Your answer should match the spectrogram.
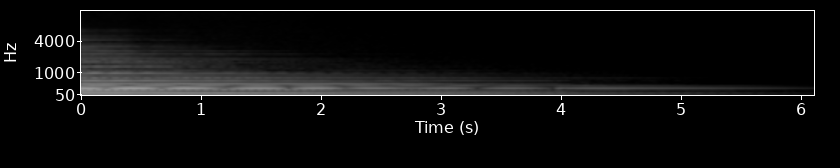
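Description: Acoustic guitar's last chord of the instrumental outro ringing out and dying away over about five seconds.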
